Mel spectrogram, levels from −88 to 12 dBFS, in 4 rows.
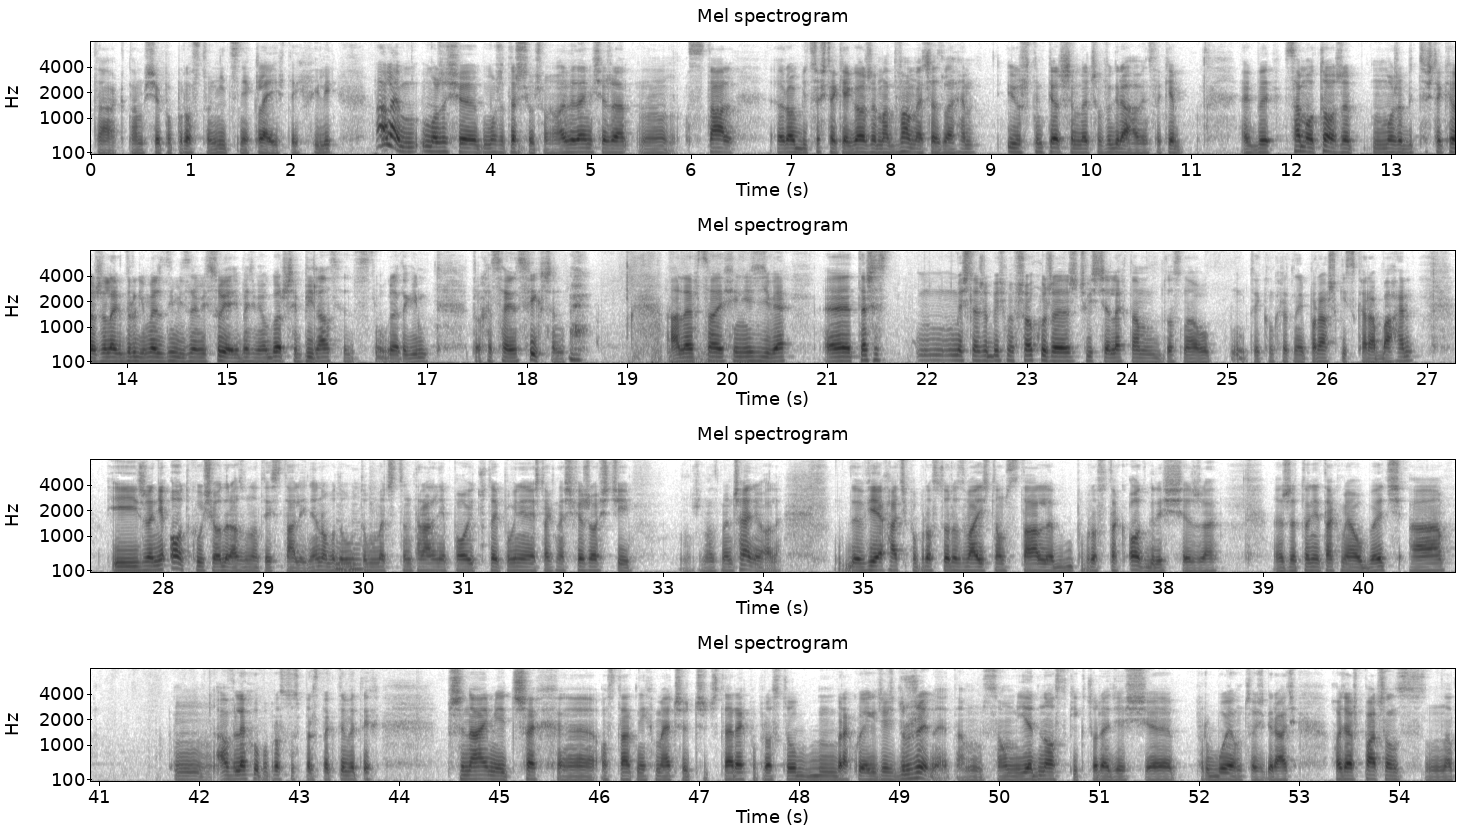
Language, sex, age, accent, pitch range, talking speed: Polish, male, 20-39, native, 95-110 Hz, 185 wpm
